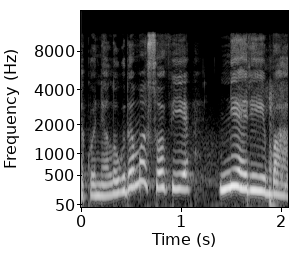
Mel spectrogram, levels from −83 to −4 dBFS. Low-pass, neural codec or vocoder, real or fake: 10.8 kHz; none; real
